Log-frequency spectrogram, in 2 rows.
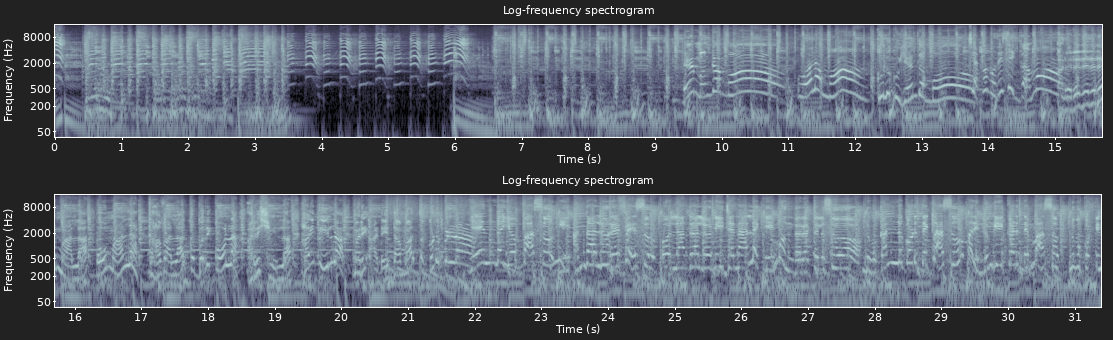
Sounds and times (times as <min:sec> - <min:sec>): Music: 0:00.0 - 0:31.4.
